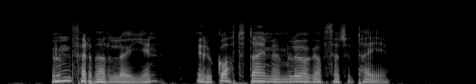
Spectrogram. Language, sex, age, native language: Icelandic, male, 60-69, Icelandic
